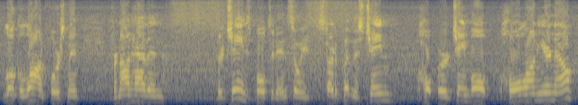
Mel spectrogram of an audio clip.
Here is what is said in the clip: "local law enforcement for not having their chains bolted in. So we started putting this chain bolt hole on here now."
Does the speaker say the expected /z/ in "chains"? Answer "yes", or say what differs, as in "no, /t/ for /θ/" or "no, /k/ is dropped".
yes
